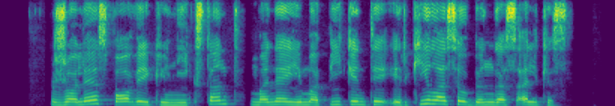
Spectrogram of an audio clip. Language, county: Lithuanian, Klaipėda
